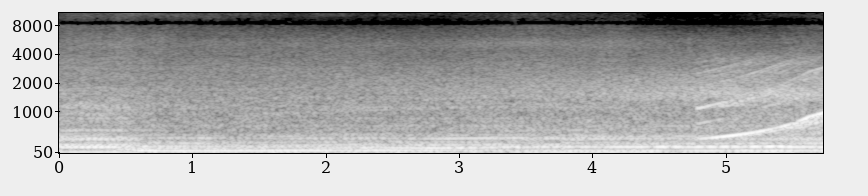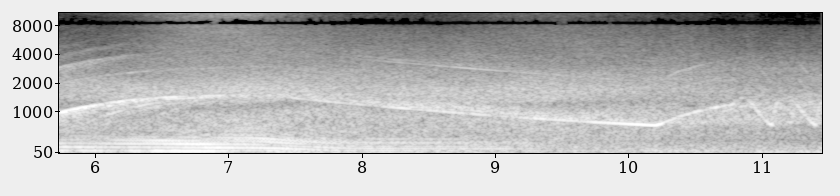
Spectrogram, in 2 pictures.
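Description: An ambulance engine rumbles as it pulls away.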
